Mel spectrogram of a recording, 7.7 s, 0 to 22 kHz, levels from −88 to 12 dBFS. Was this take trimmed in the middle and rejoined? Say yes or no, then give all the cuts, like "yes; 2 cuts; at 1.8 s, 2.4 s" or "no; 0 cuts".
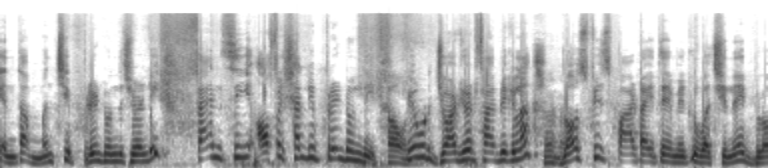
no; 0 cuts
